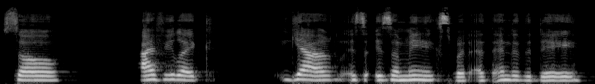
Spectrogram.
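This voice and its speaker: A woman's voice: medium pitch, level tone, slow pace, dark tone. A woman from South Africa, a podcast guest, talking casually and candidly, thinking aloud. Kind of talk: casual discussion.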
